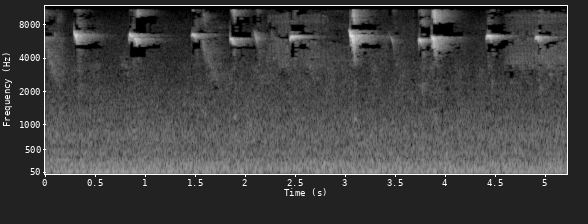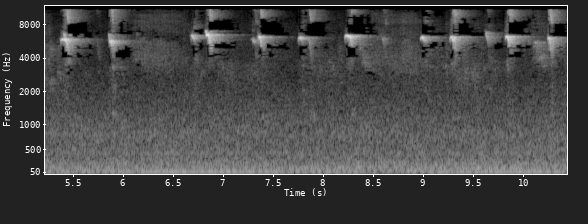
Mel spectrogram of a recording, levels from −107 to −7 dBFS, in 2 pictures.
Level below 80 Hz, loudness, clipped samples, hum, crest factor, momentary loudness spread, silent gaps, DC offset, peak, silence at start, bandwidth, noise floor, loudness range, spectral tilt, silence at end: -54 dBFS; -27 LUFS; under 0.1%; none; 26 dB; 15 LU; none; under 0.1%; -6 dBFS; 0.1 s; 11.5 kHz; -50 dBFS; 3 LU; 0 dB/octave; 0 s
